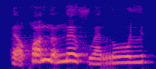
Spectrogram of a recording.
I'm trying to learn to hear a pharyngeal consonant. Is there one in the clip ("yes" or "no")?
no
